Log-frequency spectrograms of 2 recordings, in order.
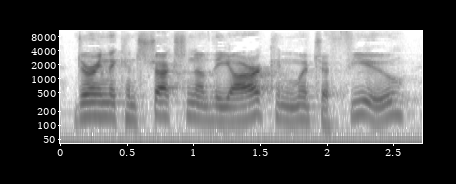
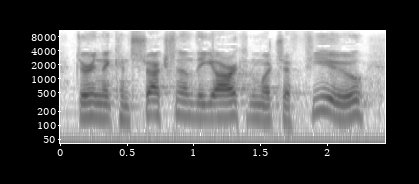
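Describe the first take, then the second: No difference in how they are said.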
